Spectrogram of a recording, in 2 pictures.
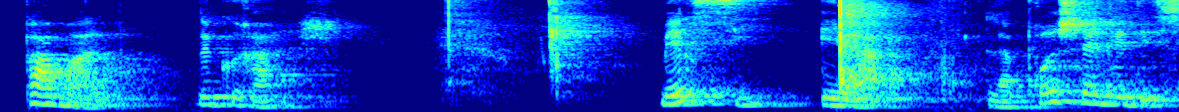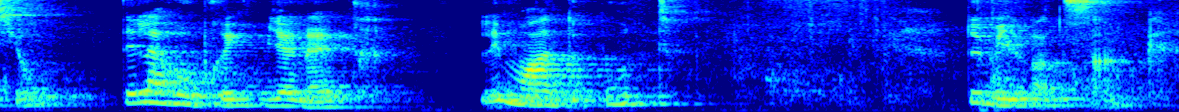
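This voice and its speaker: A woman whose first language is Portuguese, a yoga teacher gently reading her own wellness column aloud from her home and guiding the listener through breathing. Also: fairly low pitch, animated, takes it slowly, pauses often, slight background noise. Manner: gentle, guiding, with soft laughs. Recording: very echoey room.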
